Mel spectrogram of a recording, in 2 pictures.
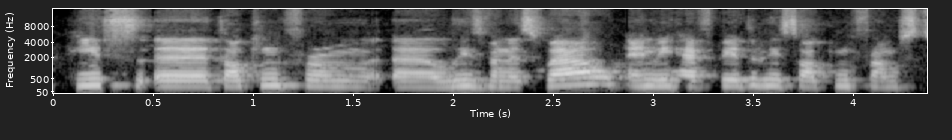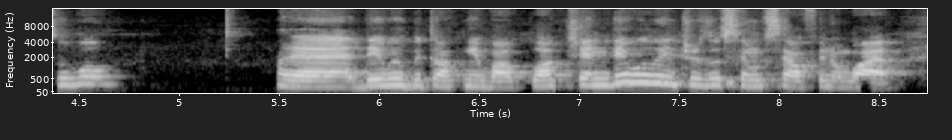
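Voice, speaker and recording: A woman's voice: on the high side, a little fast, a little mellow. A woman hosting a live online webinar, chatty, greeting viewers and reading out messages from the chat. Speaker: webinar host.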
